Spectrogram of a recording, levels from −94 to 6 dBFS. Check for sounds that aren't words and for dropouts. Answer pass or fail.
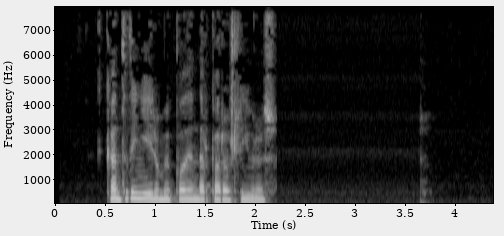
pass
